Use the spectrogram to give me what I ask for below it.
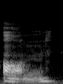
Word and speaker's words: ohne: Let's talk a little bit more about OHNE. And where does the name come from? – It's a German word, not pronounced on, pronounced ohne, meaning without.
